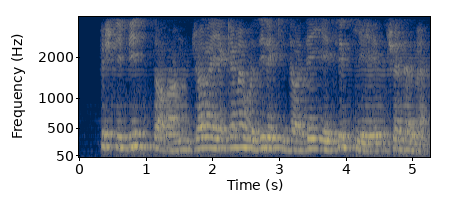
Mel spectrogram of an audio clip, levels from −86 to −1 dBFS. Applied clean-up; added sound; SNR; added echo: neural separator model SepFormer DNS4.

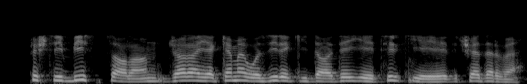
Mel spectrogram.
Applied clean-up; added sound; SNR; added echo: none; none; none; none.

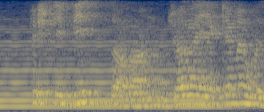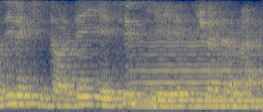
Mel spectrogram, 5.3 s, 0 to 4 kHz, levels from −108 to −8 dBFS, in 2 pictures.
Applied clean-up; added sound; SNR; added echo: none; Bowed string instrument; 5 dB; reverberation time 0.9 s.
